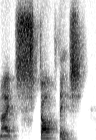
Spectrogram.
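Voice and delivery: put-on agitation. Recounting a wounded man who kept pulling off his dressings, retelling agitated words. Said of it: "I'm getting a bit agitated with him".

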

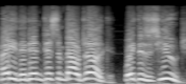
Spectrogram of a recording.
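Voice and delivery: loud, high, thrilled, carried-away excited outburst. Speaker reacting while playing, excited and loud. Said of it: "Sorry if I'm getting too loud".

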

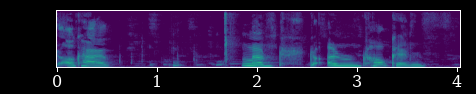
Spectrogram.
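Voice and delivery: words spoken through a mouthful of food. Filming while eating, talking with a mouth full of food. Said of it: "I have a mouth full of food".

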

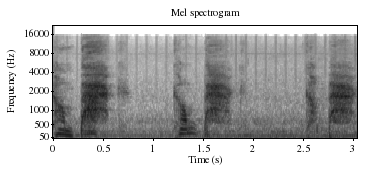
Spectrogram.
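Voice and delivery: whispered, barely voiced, very quiet. Retelling how Jesus sends the Spirit into the world: Jesus whispering. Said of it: "he whispers".

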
